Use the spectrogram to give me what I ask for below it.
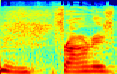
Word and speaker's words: Frownies: Would you call them frownies? Frownies. M rhymes with brownies, I guess.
